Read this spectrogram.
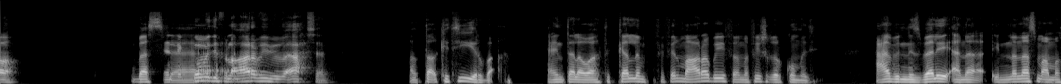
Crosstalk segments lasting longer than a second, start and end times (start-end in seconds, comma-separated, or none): none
